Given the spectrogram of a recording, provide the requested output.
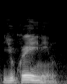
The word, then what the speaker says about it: Ukrainian: Ukrainian. Опять же, ударение на второй слог.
